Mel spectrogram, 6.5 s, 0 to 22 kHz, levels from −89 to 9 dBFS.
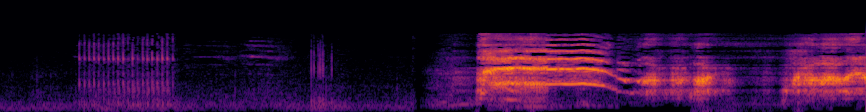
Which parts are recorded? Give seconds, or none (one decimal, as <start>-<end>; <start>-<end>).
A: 0.0-3.4; 4.1-4.8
